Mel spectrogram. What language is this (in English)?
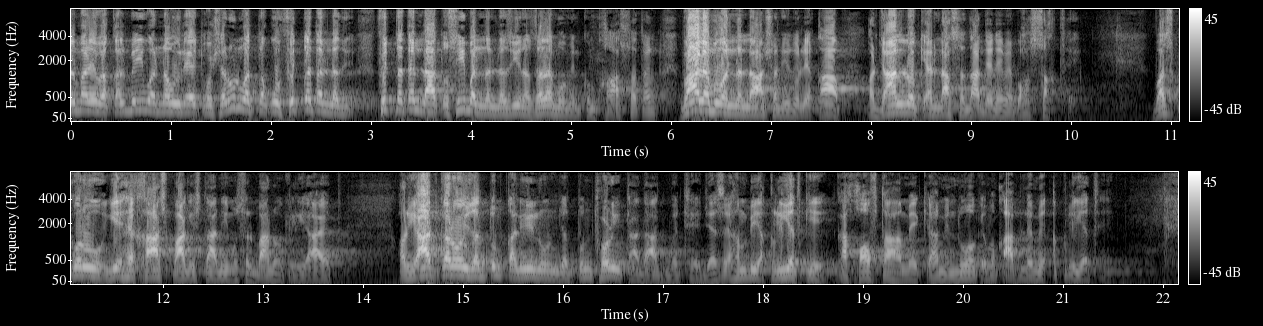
Urdu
